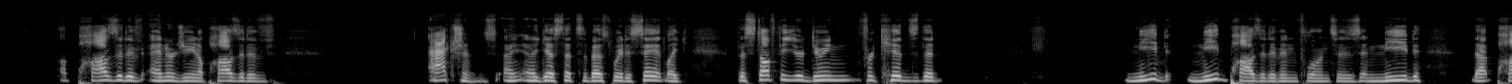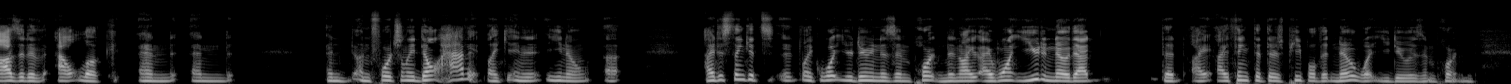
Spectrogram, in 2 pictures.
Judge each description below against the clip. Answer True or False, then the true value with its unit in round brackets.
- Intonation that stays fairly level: False (3.4 semitones)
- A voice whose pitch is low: False (170 Hz)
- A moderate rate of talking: True (160 wpm)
